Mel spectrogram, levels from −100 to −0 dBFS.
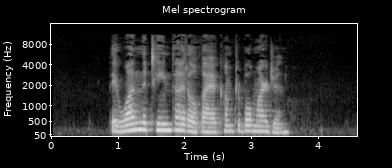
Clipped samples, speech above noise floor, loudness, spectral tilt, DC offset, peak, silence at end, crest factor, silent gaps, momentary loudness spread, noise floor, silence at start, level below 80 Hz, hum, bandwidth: under 0.1%; 46 dB; -22 LUFS; -7 dB/octave; under 0.1%; -6 dBFS; 1 s; 18 dB; none; 10 LU; -66 dBFS; 0.9 s; -60 dBFS; none; 11 kHz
